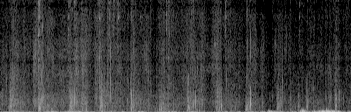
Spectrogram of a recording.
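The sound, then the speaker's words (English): Footsteps crunch along a path through a scree slope strewn with massive boulders. Many faint steps on loose rock fall in a steady walking rhythm. “Just like walking along this scree slope, massive boulders all over the place, and the path cuts its way through.”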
